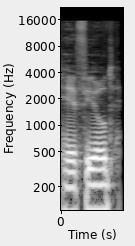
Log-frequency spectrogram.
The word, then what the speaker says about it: Hearfield: If you just type my name in, Luke Hearfield, H-E-A-R, Field.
